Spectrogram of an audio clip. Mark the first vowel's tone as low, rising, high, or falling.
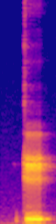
high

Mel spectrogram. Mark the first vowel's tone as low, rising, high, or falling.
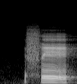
low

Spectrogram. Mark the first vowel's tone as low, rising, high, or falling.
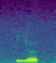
low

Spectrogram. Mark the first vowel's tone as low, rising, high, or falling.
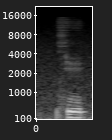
low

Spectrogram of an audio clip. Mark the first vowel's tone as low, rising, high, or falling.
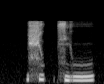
high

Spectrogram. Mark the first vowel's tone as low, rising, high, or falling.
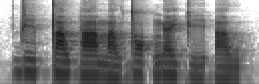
falling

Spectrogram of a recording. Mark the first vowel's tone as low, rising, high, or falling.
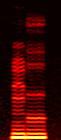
high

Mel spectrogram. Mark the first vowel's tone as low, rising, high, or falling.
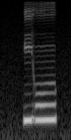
high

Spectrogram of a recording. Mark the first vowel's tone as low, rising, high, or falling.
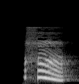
falling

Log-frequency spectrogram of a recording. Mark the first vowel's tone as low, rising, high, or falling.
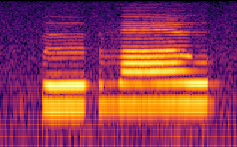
high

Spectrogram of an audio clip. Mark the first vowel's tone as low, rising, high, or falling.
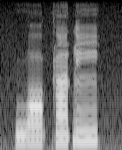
low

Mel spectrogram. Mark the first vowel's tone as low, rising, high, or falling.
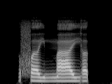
low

